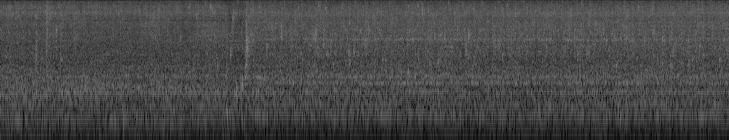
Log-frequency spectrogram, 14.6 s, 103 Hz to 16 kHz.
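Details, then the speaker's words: Waltham washing machine under repair for no heating and stopping mid-cycle, after the valve had earlier overfilled to overflowing. On a 90° program water pours steadily into the drum with no hammering or buzzing. Normal water fill. "Ça démarre on entend l'eau qui coule. Donc logiquement, ça va remplir un certain niveau et c'est censé s'arrêter."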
